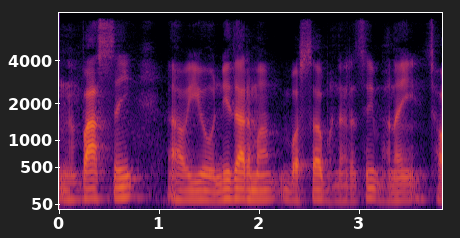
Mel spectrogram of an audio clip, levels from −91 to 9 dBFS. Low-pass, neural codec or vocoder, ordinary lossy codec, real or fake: 7.2 kHz; codec, 24 kHz, 1.2 kbps, DualCodec; none; fake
